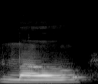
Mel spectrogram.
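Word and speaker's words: Μωϋσῆς: So what you see above the upsilon is two raised dots, a diaresis, and so you would pronounce that Mo-u-ses.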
